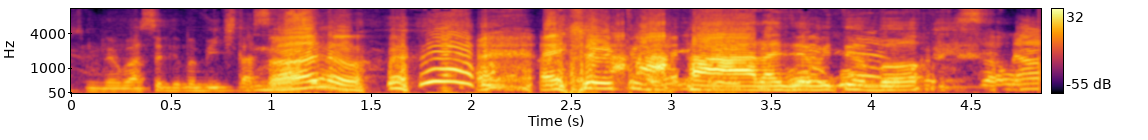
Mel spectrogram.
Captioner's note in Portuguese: risos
